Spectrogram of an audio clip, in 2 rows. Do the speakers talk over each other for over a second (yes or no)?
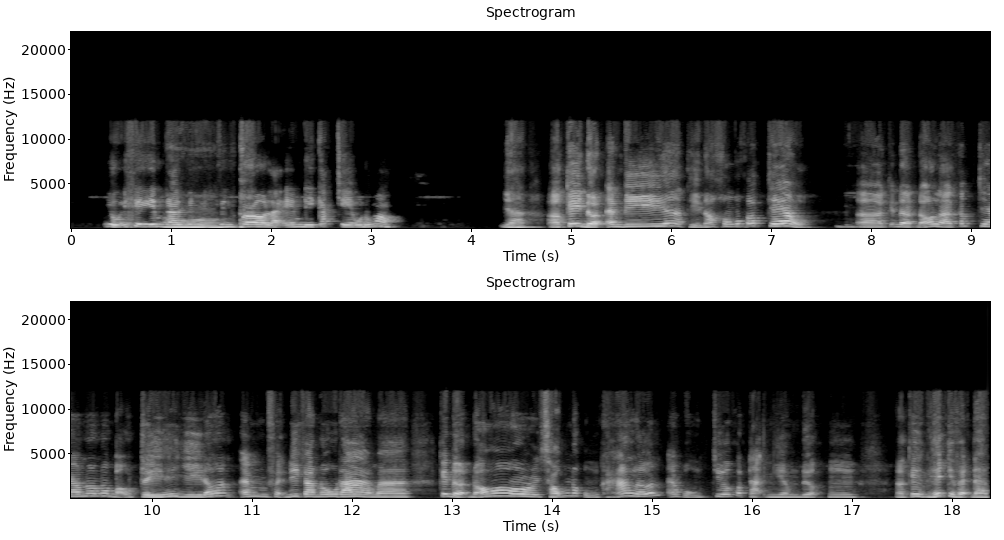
no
